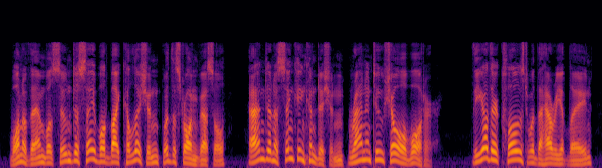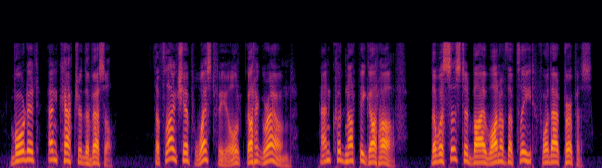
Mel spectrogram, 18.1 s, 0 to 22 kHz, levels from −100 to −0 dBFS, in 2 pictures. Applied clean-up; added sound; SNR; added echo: none; none; none; none.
